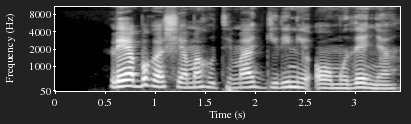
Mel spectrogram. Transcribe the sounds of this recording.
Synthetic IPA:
lɛabɔɣaʃiamaɦutimaɡiɾiniʔɔmuðɛɲa

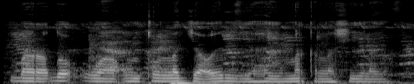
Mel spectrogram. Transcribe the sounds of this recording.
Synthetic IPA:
bɐɾɐd̪ɔwɑːʔʊnt̪ʰʊlɐt͡ʃɐljɐɦɛjmɐrkʰɐlɐʃiːlɐjɔ

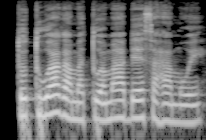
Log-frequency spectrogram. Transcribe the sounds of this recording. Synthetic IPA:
totuaɣamatuamabɛsaɦamoɛ

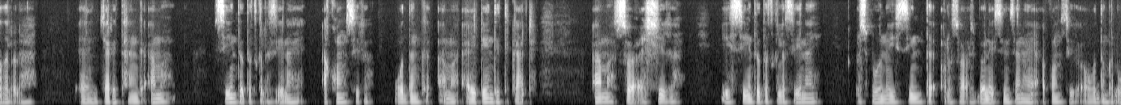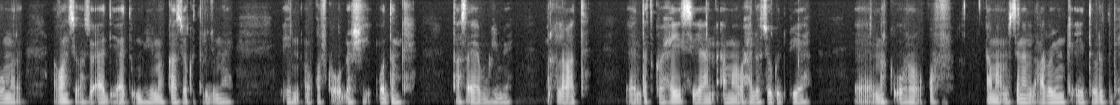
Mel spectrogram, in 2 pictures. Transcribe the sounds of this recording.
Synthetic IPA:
ðɐlʔɐ̰ɗɐɦa | ɛnt͡ʃɐɾɪt̪ʰɐŋkʰɐʔɐmɐ | siːnt̪ʰɐd̪ɐd̪kʰɐlɐs̬ḭːnɐːjɛ | ʔɑqɔːnsɪɣɐ | wʔɑd̪ɐŋkʰɐʔɐmɐʔɛjɖɛːnt̪ʰɪt̪ʰɪ̥kʰa̰ːd | ʔɐmɐsɔːʕɑ̰ʃɪɣɐ | ɛsiːnt̪ʰɐd̪ɐd̪kʰɐlɐsḭːnaːjɛ | ʕʊsbɔːnɛjsint̪ʰɐʔɔːlʔɐsɔ̰ːʕʊsbɔːnɛjsiːnsɐnaːjɛ̰ʔɑqɔːnsɪɣɐ̰ʔɔ̰ːwɑd̪ɐŋkʰɐlʔɐ̰ɣʊmɐɾɛ | ʔɑqɔːnsɪɣaːs̬ɔ̰ːʔaːd̪iʔaːd̪ʊmʊɦiːmɔkʰaːs̬ɔːkʰɐ̥t̪ʰɐrt͡ʃʊmɐ | ʔɪnṵːqɔfkʰɐ̰ʊ̰ɖɐʃɛjwɑd̪ːɐŋkʰɐ̥ | t̪ʰaːs̬ɐ̰jaːmʊɦiːmɛ | mɐrkʰɐlɐβaːd̪̥ | ʔɛ̰nd̪ɐd̪kʰɐwɑħɑjsiːjaːnɐ̰mɐwʔɑ̰ħɑːlɔːsɔːɡʊd̪bɪjaː | ɛ̰nmɐrkʰɐuːrɐβɔ̰qɔfʔɐmɐ̰mɪsɪnaːnlʔɑ̰ʕɑɣɔjɪŋkʰɐʔid̪ɔwlɐd̪bɪ

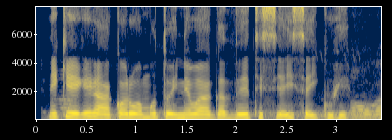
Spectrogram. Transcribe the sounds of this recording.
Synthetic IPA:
nekeːɣeɣakɔɾwamotoinewaɡaðetisiaisaikuɦe

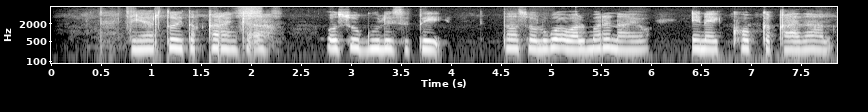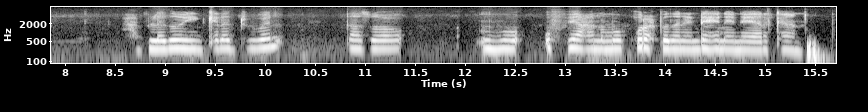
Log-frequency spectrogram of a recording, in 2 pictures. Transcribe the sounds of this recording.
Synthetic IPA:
ʕɪjaːrt̪ʰɔːjt̪ʰɐqɑɾɐŋkʰɐ̰ʔɐh | ɔːsɔːɡuːlɛjsɐt̪ʰɛj | t̪ʰaːsɔːlɐɣʊɐwaːlmɐɾɪnɐjɔ | ɪnɛjkʰɔːb̚kʰɐqɑːðaːn | ħɑflɐðɔːjɪŋkʰɐlɐd̪ʊwɐn | t̪ʰaːsɔː | m | ʊfiːʕɑnʊmɐqʊɾʊħbɐðɐnɪɳɖɛɦɛnɛɪnɛjɐrkʰaːn

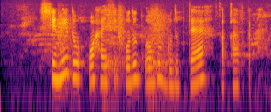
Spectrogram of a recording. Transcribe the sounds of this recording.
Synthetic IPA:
ʃɪnɪðʊwɑħɑjsɪfʊðʊd̪ʊɣʊɡʊðʊbt̪ʰaːsɑqɑːfkʰɐ̥

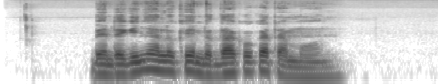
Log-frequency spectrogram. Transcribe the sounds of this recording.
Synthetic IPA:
bendeɡɪɲalɔkendod̪akɔkatamon

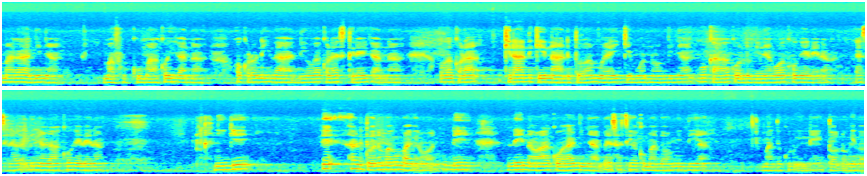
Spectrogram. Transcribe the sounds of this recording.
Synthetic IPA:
nemaɣaŋɡiɲa | mafukumakoiɣana | ɔkɔɾɔniðaðioɣakɔɾaesi̥tiɾaiɣa̰na | oɣakɔɾa | keɾaðikenaːɾutɔamwɛaiŋɡemɔnɔŋɡiɲaɣokaɣakondoŋɡiɲaɣwakoɣɛɾɛɾaɣaseɾaɣa̰ɣiɲaɣakoɣɛɾɛɾa | niːŋɡe | ɾeaɾutːnamaɣomaɣḛɾwɔ̰ne | ðenawakwaɣaɣiɲambɛsasiɣakomaðɔmiðia | manðokuɾuḭnetɔːndo̰ɣeða

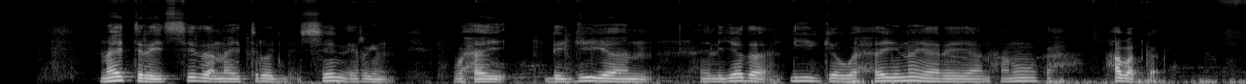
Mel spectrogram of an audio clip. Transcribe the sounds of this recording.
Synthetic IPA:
nɐjt̪rɪt͡ʃsɪðɐnɐjt̪ɾɔsinɾɪn | wɑħɑjd̪ɐt͡ʃɪjaːnħɪljɐðɐɖiːɡɐwɑħɑjnɐjɐɾɛːjaːnħɑnuːŋkʰɐħɑβɐt̪kʰɐ̰

